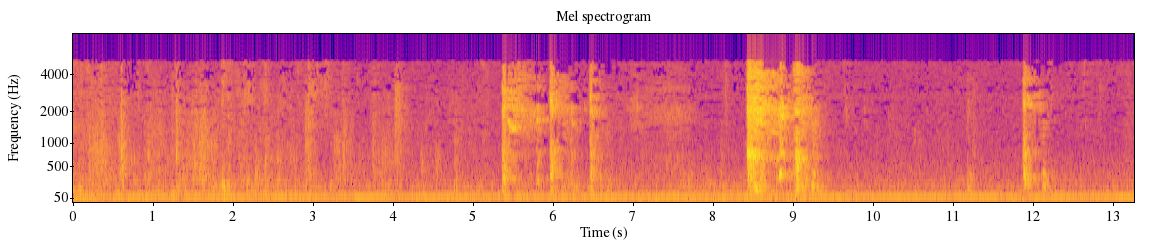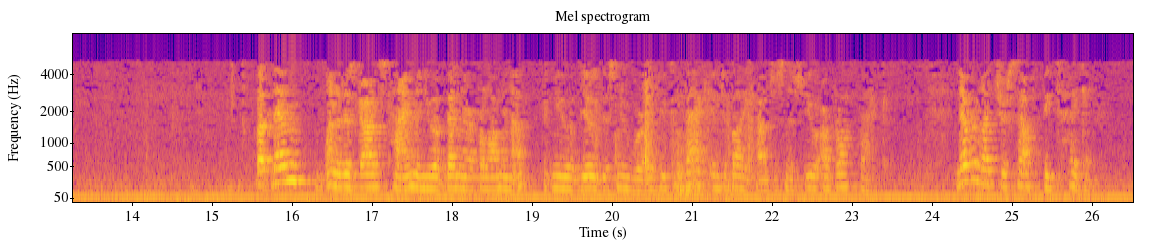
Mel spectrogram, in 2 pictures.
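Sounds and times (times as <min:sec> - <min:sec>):
quiet hum: 0:00.0 - 0:26.5
person coughing sharply: 0:05.4 - 0:06.7, 0:08.4 - 0:09.5, 0:11.9 - 0:12.3
speech: 0:15.6 - 0:23.4, 0:24.3 - 0:26.1.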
